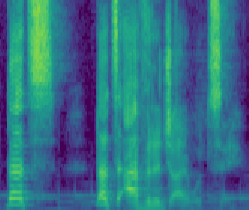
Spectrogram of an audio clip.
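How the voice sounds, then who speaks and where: A man's voice: high-pitched, huge pitch swings, normal speed. Man explaining over faint music. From Lebanon. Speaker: interview guest, plastic surgeon. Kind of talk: conversational podcast interview.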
